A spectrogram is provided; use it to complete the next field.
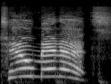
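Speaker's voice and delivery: shrill, very high-pitched yelling. Acting out a mother answering her son's call, retelling a yell. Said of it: "She yells out".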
